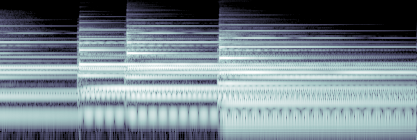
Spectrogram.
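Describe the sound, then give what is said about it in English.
A Chime Master digital carillon, playing digital recordings of actual bells, rings out a slow melody, a few resonant strikes at different pitches whose long, shimmering tones overlap and hang in the air. No voices are heard. “The Chime Master Carillon features state-of-the-art digital recordings of actual bells.”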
